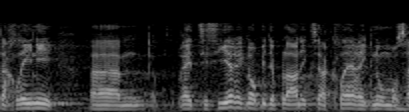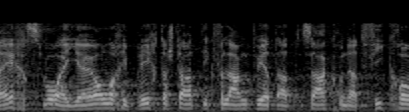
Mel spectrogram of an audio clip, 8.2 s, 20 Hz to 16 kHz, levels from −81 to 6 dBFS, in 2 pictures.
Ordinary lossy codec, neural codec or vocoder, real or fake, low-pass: none; codec, 16 kHz, 16 kbps, FreqCodec, larger model; fake; 7.2 kHz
